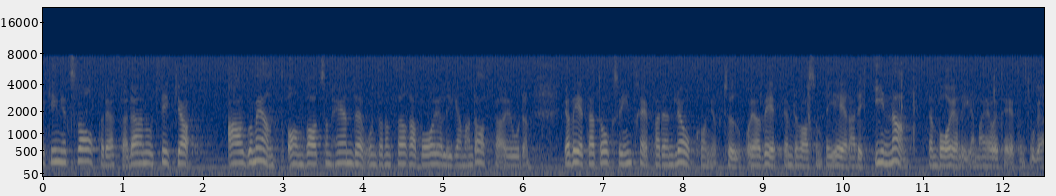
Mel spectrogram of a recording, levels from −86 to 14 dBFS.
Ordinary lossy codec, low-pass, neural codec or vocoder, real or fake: none; none; none; real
